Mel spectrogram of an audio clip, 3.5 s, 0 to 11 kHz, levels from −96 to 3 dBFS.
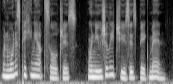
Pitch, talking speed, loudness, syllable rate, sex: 200 Hz, 190 wpm, -15 LUFS, 5.8 syllables/s, female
